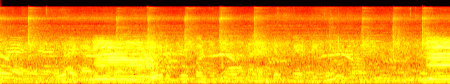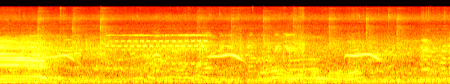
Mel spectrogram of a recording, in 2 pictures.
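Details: Hallikar cattle at the Sunday cattle market in Jodugatte, India: loud, harmonic lowing moos around one and four seconds in, with a busy market background of people's voices and other shorter animal calls.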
